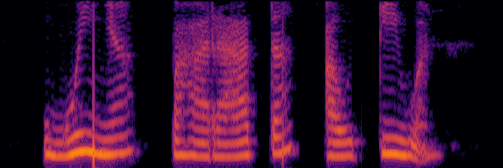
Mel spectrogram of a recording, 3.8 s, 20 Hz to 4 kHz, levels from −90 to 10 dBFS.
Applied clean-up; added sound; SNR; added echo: none; none; none; none.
